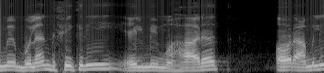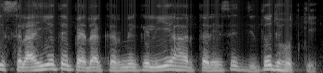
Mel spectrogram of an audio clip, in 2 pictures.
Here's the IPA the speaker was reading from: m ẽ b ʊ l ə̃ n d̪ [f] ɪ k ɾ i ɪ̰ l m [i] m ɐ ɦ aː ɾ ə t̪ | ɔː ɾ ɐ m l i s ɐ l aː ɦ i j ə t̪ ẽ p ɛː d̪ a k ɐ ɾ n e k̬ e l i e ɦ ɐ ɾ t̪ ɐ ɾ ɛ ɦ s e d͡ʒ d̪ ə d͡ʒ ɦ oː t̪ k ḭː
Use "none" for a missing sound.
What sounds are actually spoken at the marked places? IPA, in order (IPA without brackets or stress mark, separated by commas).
f, i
